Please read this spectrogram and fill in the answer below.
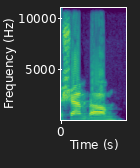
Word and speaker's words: champagne: It's not campign or champagne or champagne. All these are bad pronunciations.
